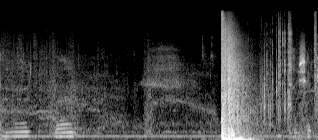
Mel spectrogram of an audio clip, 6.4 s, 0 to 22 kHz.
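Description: Gunfire in the video game 7 Days to Die, a loud burst of rapid shots lasting around two seconds after a quieter stretch with faint talk and a low hum, followed by scattered softer sounds.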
